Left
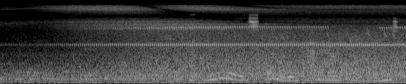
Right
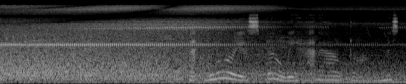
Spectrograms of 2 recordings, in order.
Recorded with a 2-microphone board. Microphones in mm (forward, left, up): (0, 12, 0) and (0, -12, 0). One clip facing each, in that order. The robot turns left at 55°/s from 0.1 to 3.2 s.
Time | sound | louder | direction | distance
0.0 | an insect | right 11 dB | 100° right | ?
1.9 | a woman speaking | left 2 dB | 135° right | ?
